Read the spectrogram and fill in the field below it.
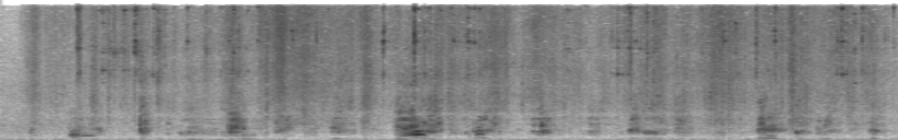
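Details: Standard Poodles Gaby, six months, and Count, about six, fight in a clearing in the woods of Louisville, Kentucky, recorded by an iPhone in a pocket; sharp yips and whining growls come in bursts, loudest near the middle, over rustling.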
